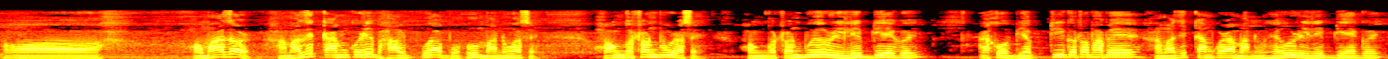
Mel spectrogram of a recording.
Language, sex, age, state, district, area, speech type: Assamese, male, 45-60, Assam, Charaideo, rural, spontaneous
